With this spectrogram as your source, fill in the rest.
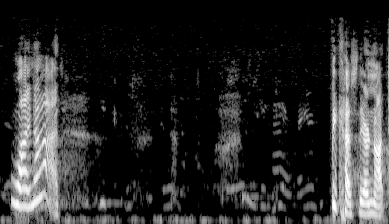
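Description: A woman talks animatedly to a group of children.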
